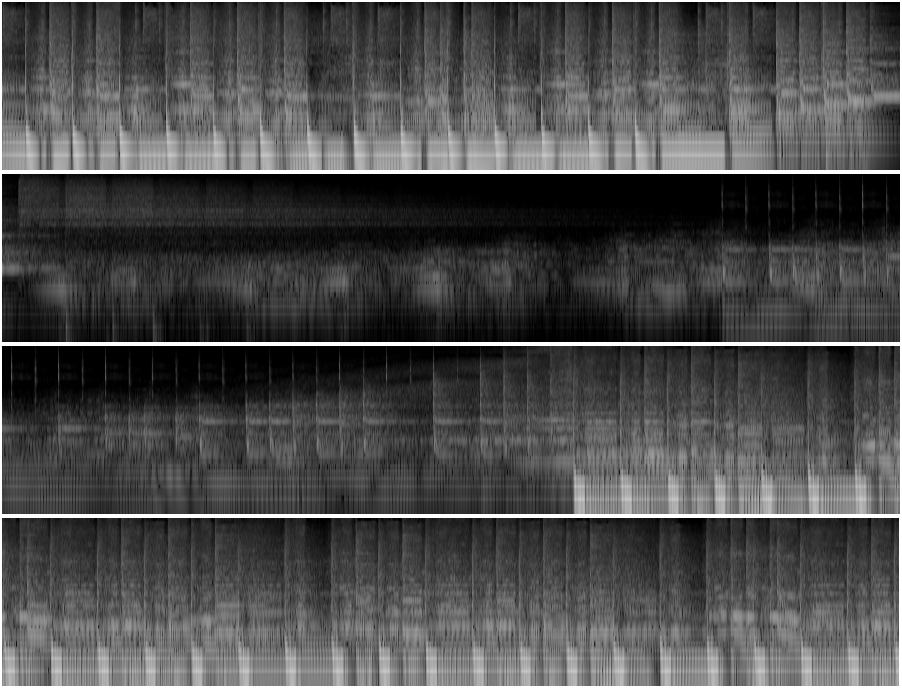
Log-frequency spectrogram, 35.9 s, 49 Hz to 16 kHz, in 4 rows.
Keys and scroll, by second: 4.8 Escape, 6.3 super+c, 8.0 shift+super+v, 12.6 Escape, 29.4 super+0, 30.4 super+=, 35.3 super+-.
